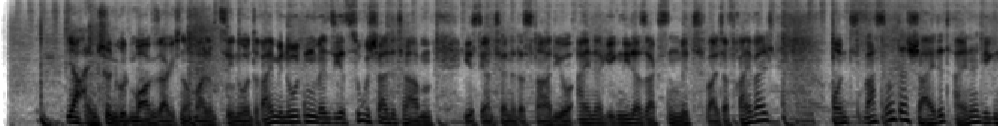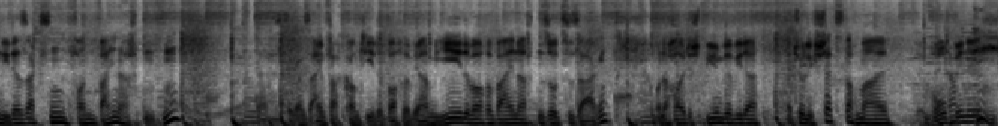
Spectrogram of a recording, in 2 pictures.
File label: aircheck medley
